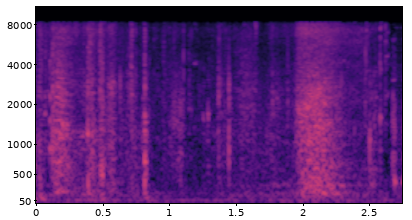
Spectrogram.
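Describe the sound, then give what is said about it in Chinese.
Hoofbeats of a horse galloping as its rider hurries back to a royal palace: a quick, irregular run of fairly faint clopping strikes, with a brief noisier rushing surge late on. “因而吓得他立刻骑马回去王宫”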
